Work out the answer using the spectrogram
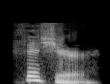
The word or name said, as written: fissureless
